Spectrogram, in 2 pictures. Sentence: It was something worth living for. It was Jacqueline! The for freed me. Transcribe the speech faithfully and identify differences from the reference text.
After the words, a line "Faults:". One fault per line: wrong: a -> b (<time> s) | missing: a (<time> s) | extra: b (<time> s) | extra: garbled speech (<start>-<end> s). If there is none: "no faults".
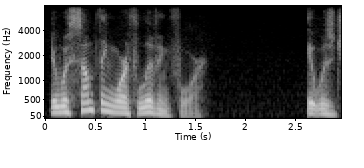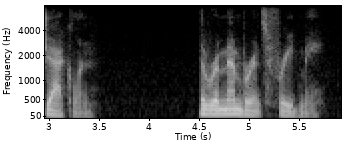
It was something worth living for. It was Jacqueline! The remembrance freed me.
Faults:
wrong: for -> remembrance (4.6 s)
